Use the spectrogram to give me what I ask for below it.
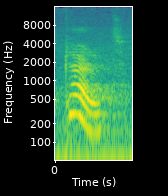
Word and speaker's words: carrot: dolls the next word is the word carrot carrot as you see this word has double or and you should pronounce it like only one or carrot it's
